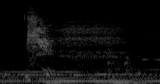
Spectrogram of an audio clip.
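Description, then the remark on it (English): A single sharp sneeze bursts out early, a quick hissy blast that fades into a low steady hum, with a brief breathy noise at the very end. “Bless you.”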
